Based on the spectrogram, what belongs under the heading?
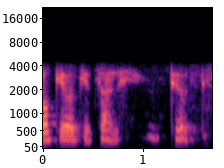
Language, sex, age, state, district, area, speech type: Marathi, female, 18-30, Maharashtra, Sangli, rural, conversation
